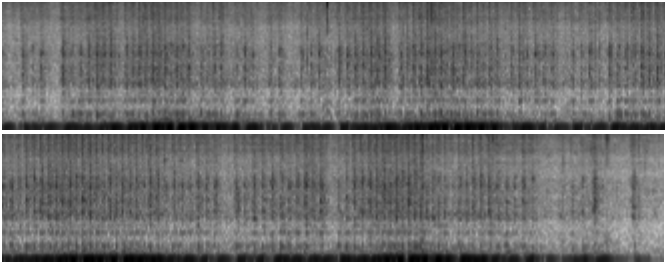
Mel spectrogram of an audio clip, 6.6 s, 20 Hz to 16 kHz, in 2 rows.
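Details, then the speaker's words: 2001 Jeep Grand Cherokee Laredo 4.0L inline-6, cold start in snow at about 11 degrees: a deep, uneven idle that lopes and dips every second or so. Rough cold idle that sometimes stalls. "And see, idle is rough when it's cold, as you can hear it."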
